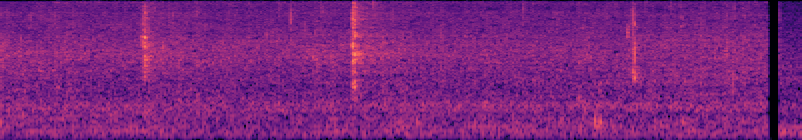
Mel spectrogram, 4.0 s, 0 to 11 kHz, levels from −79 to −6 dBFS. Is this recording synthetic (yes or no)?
yes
